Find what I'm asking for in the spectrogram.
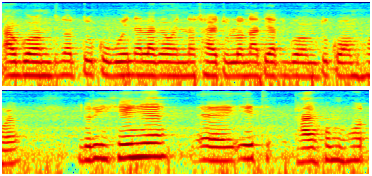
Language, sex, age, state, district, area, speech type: Assamese, female, 45-60, Assam, Majuli, rural, spontaneous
